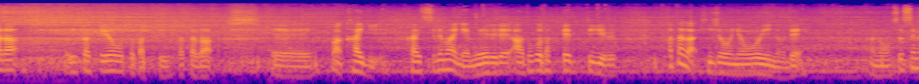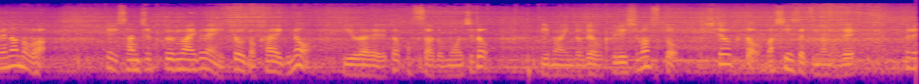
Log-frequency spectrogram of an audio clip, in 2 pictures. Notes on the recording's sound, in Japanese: 歩きながらラジオ配信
